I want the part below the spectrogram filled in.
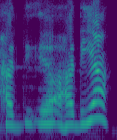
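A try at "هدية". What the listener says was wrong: हदिया। हदिया उर्दू में दाल के साकिन के साथ, लेकिन अरबिक में दाल के जेर के साथ, हदिया। है ना, हदिया।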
